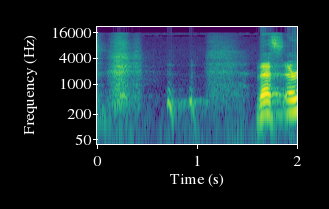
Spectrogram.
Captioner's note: chuckling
